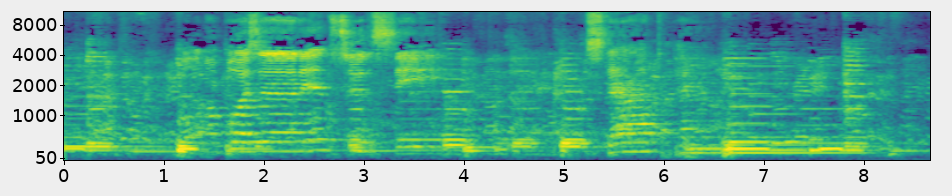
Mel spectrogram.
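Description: Guitar playing a slow passage of picked and strummed chords, each left to ring, with a fresh chord about every second.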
